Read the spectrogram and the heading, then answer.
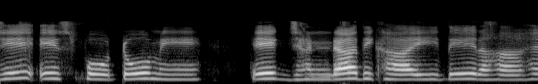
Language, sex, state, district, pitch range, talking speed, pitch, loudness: Hindi, female, Madhya Pradesh, Umaria, 230-260 Hz, 110 wpm, 245 Hz, -17 LUFS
